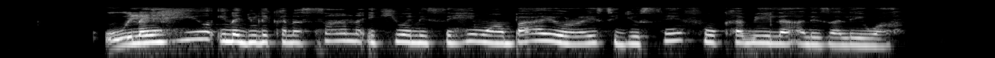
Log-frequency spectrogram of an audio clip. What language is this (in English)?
Swahili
